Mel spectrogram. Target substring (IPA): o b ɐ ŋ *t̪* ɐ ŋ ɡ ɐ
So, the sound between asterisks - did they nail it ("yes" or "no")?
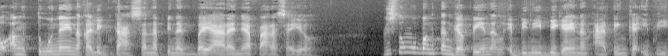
yes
